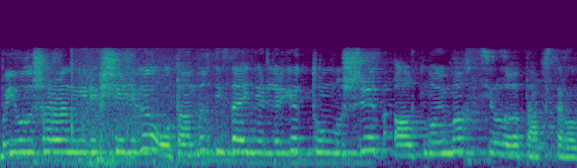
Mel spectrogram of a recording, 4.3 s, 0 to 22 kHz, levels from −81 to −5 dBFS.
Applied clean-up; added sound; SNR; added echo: none; Splash, splatter; 13 dB; reverberation time 0.7 s.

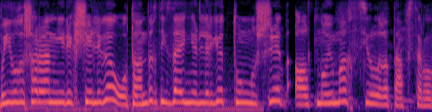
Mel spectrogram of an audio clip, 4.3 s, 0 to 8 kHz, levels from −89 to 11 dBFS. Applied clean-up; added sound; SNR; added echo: none; none; none; none.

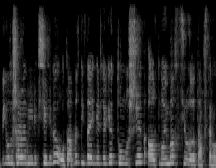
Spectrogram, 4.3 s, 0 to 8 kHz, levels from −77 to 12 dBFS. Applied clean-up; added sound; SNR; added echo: neural mask model DeepFilterNet 3.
